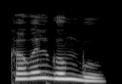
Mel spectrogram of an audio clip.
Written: ಕವಲ್ಗೊಂಬು

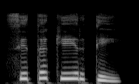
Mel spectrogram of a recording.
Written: ಸತ್ಕೀರ್ತಿ

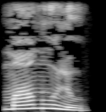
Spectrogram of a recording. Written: ಮಮ್ಮಲ

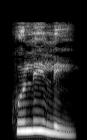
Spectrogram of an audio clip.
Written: ಕುಲಿಲಿ

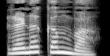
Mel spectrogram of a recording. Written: ರಣಕಂಬ

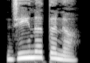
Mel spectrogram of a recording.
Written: ಜಾಣ್ತನ

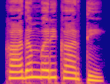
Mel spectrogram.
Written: ಕಾದಂಬರಿಕಾರ್ತಿ

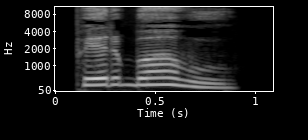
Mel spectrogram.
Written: ಪೆರ್ಬಾವು

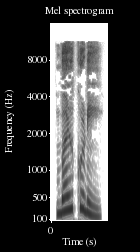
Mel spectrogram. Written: ಬೆಲೆಗುಡು

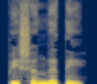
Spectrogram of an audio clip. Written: ಪೈಶಂಗಿತ

